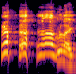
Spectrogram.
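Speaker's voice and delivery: laughing through words. Real, not acted. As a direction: chuckle while saying it. Laugh on line.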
